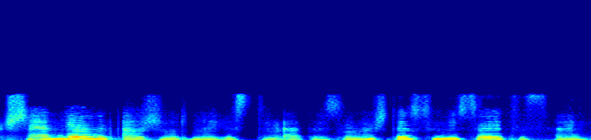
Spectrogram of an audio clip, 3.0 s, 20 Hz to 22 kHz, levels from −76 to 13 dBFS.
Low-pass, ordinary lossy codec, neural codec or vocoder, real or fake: 7.2 kHz; AAC, 48 kbps; codec, 16 kHz, 0.5 kbps, FreqCodec, smaller model; fake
